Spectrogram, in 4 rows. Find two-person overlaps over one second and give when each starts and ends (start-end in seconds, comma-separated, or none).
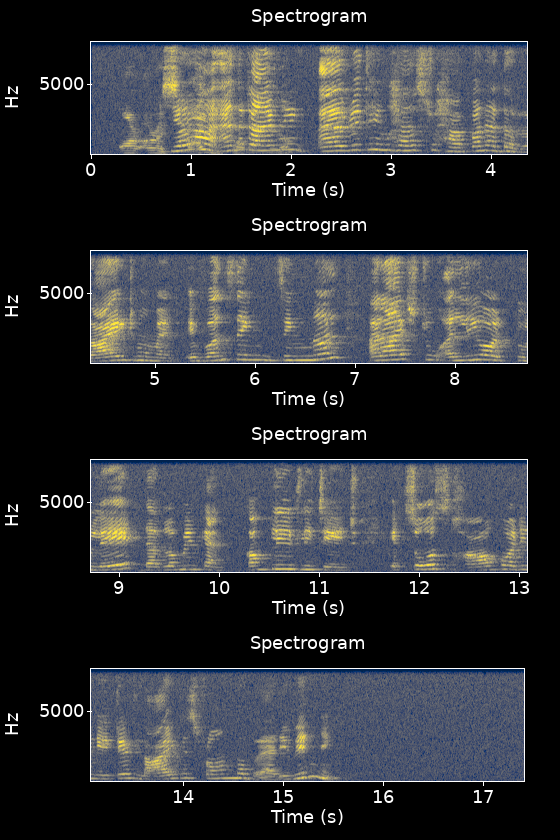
0.8-2.0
